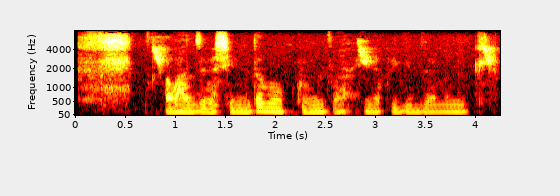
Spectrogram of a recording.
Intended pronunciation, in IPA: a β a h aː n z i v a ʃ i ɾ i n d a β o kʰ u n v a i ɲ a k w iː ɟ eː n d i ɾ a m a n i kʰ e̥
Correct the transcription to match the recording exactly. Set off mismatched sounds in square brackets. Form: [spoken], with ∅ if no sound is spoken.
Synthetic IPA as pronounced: a β a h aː n z i [β] a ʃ i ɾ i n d a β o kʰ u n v a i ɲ a k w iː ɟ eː n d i ɾ a m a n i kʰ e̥

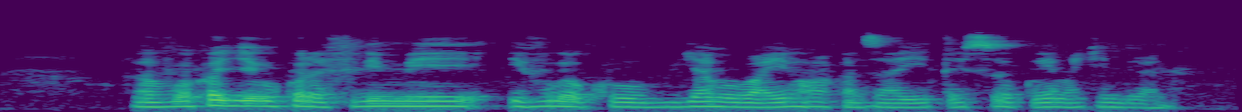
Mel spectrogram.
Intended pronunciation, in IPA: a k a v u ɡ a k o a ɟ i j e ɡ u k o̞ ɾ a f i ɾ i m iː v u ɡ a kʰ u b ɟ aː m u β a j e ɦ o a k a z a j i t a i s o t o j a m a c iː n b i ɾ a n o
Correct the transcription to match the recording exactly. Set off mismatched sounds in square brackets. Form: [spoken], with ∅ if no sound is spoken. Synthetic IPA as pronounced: a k a v u ɡ a k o a ɟ i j e ɡ u k o̞ ɾ a f i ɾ i m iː v u ɡ a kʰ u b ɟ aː m u β a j e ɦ o a k a z a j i t a i s o [k] o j a m a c iː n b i ɾ a n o

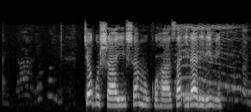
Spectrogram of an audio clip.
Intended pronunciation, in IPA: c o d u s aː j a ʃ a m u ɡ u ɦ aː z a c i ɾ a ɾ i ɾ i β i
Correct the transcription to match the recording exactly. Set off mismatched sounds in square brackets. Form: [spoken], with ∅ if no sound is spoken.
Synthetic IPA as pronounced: c o [ɡ] u [ʃ] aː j [i] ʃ a m u ɡ u ɦ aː z a [ʔ] i ɾ a ɾ i ɾ i β i

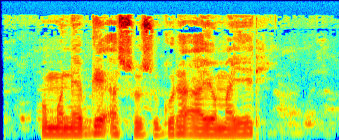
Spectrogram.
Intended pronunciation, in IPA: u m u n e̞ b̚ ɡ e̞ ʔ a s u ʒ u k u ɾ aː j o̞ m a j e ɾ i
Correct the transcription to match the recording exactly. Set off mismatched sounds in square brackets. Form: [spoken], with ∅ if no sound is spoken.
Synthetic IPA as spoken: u m u n e̞ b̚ ɡ e̞ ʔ a s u [z] u [ɡ] u ɾ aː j o̞ m a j e ɾ i

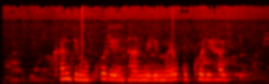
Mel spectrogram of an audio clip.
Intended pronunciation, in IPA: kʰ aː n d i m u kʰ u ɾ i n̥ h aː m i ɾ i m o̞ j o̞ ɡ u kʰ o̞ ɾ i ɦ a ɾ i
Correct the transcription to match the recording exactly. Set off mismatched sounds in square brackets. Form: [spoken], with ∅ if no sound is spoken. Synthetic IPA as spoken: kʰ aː n d i m u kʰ u ɾ i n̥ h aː m i ɾ i m o̞ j o̞ ɡ u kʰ o̞ ɾ i ɦ a ɾ i

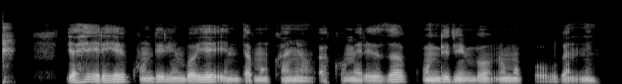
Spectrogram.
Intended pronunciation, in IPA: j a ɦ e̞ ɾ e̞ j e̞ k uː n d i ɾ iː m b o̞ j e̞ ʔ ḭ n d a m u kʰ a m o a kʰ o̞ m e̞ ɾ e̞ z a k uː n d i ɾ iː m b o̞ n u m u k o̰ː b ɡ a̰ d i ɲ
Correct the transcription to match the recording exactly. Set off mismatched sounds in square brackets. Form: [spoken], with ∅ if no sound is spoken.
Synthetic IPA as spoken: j a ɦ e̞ ɾ e̞ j e̞ k uː n d i ɾ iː m b o̞ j e̞ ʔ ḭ n d a m u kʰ a [ɲ] o a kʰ o̞ m e̞ ɾ e̞ z a k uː n d i ɾ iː m b o̞ n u m u k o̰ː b ɡ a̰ [n] i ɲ

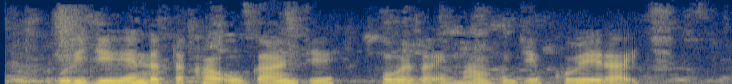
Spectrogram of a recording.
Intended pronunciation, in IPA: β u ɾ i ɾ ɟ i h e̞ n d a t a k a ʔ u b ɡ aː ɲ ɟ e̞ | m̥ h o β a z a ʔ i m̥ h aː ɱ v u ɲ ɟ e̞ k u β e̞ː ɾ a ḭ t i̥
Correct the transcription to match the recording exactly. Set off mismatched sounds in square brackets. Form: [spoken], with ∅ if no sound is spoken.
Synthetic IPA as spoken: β u ɾ i [∅] ɟ i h e̞ n d a t a k a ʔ u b ɡ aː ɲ ɟ e̞ | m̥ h [u] β a z a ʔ i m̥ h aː ɱ v u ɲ ɟ e̞ k u β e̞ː ɾ a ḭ [c] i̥

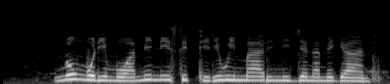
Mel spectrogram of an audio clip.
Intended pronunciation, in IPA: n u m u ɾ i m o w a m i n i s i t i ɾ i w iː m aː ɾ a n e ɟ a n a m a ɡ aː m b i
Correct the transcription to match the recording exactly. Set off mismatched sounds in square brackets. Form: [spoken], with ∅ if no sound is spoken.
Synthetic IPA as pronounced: n u m u ɾ i m o w a m i n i s i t i ɾ i w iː m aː ɾ [i] n [i] ɟ [e] n a m [i] ɡ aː m b i

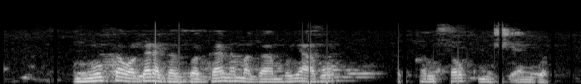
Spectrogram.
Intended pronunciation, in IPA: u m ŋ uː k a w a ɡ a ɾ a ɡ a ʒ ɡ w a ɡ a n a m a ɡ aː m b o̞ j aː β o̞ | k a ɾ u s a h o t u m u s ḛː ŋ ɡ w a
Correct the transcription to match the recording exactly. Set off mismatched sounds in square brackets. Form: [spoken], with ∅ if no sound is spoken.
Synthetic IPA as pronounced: u m ŋ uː k a w a ɡ a ɾ a ɡ a [z] ɡ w a ɡ a n a m a ɡ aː m b o̞ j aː β o̞ | k a ɾ u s a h o [k] u m u [ʃ] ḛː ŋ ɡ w a

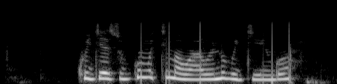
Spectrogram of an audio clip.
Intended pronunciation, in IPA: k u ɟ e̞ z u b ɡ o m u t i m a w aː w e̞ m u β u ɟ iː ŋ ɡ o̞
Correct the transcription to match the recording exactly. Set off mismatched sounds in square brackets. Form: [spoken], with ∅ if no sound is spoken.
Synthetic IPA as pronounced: k u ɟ e̞ z u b ɡ [u] m u t i m a w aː w e̞ [n] u β u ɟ iː ŋ ɡ o̞

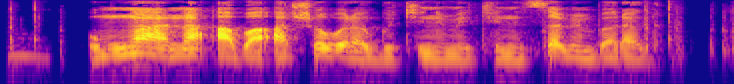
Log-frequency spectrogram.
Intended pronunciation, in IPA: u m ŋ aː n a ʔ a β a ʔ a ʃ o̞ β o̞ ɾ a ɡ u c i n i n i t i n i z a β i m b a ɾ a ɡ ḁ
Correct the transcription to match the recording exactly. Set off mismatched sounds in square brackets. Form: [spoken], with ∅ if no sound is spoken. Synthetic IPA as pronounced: u m ŋ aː n a ʔ a β a ʔ a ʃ o̞ β o̞ ɾ a ɡ u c i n i [m] i [c] i n i [s] a β i m b a ɾ a ɡ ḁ

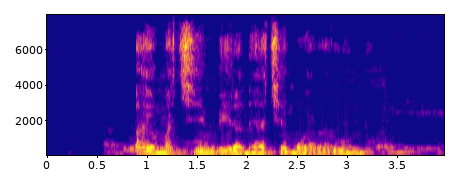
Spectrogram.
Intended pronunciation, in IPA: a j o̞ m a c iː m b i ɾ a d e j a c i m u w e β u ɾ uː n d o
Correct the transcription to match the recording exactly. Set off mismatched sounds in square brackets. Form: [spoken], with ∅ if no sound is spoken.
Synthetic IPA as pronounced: a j o̞ m a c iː m b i ɾ a [n] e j a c [e] m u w e β u ɾ uː n d [u]

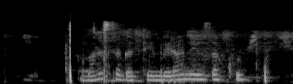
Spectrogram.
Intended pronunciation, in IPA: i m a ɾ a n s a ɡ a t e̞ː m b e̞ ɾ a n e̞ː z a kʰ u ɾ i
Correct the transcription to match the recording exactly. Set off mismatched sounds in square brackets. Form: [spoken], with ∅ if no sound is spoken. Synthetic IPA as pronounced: [a] m a ɾ a [∅] s a ɡ a t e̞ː m b e̞ ɾ a n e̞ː z a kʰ u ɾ i

